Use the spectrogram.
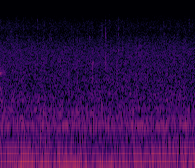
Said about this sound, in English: We got a rain monster going on. I apologize for the rain sound in the back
